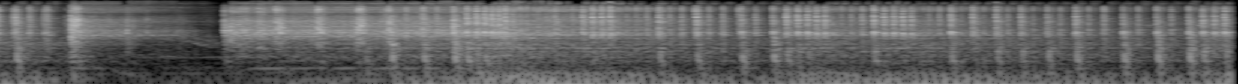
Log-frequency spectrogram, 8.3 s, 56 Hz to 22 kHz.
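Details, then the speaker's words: Honda Bros 160 motorcycle at idle after starting: sharp, regular fast ticking knock over the engine; owner suspects piston knocking up by the cylinder head, possibly needing a cylinder-piston kit; unconfirmed. "aí pega a visão do barulho que está fazendo no motor galera parece ser um pistão batendo aqui em cima no cabeçote não parece ó se liga"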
